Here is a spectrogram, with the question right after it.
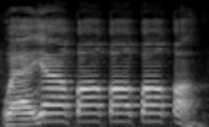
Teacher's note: qaf yang baris sukun, maka qaf itu qaf qalqalah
